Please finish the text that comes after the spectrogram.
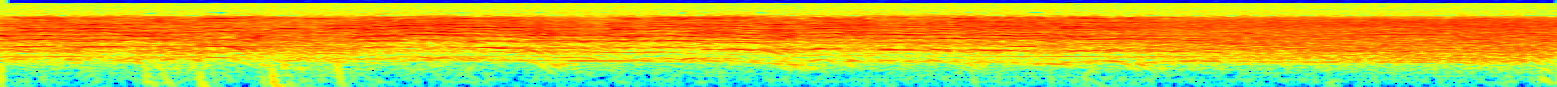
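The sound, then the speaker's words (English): A large arena wrestling crowd jeers and roars with hostility at the wrestler Honky Tonk Man, a dense, loud wall of overlapping shouts and boos that never lets up, with individual voices cutting through now and then. “God, just listen to that. I mean, they hate that guy.”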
